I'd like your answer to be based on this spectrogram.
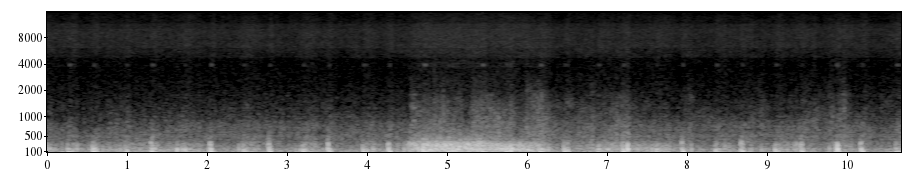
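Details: Female heart auscultated with different stethoscopes, moving through Erb's point, mitral, tricuspid, aortic and pulmonic sites; steady lub-dub about 80 per minute with brief rubbing noise midway; normal heart sounds.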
